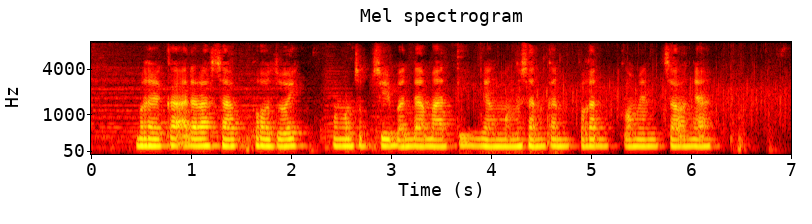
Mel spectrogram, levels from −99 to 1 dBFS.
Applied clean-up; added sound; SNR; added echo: none; Applause + Run; 20 dB; none.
